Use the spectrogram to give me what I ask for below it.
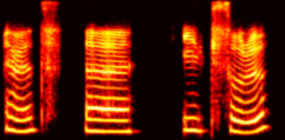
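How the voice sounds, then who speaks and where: Slow, halting woman, foreign learner of Turkish. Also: a little high, little pitch movement, a little mellow, clean tone, no room sound, studio quality. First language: not Turkish. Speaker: student in a language class. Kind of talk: answering lesson questions in learner's Turkish. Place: online video class.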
